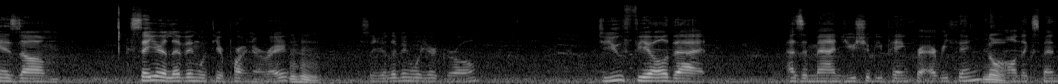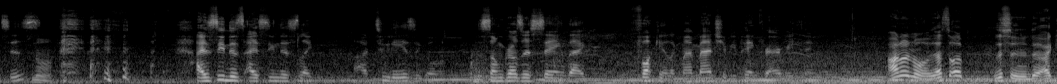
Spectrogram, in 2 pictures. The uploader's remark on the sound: outside edition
